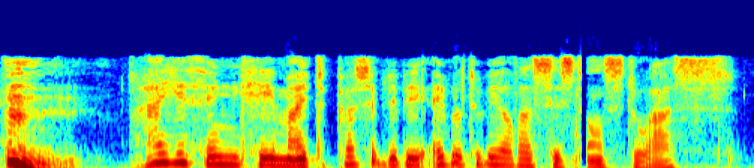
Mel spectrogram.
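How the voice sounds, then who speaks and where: An actor playing a courteous, methodical older Belgian detective with a French-speaking Belgian accent, formal and probing in a radio drama. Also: male voice, a little high, big pitch swings, moderate pace, creaky, dry recording, exaggerated voice. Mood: pensive, probing. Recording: slightly dull radio recording.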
